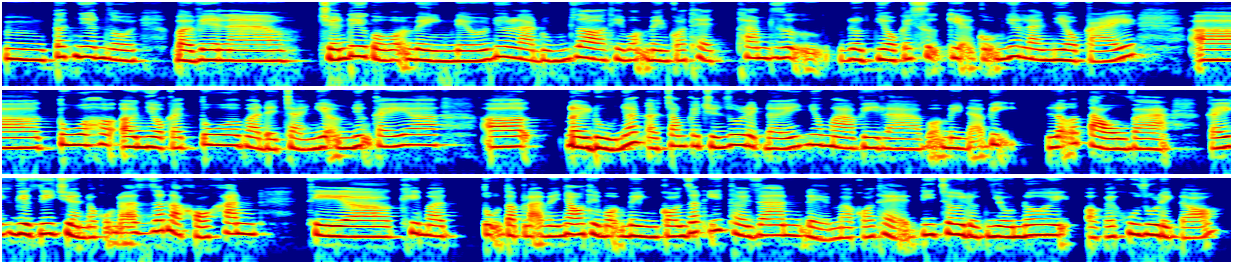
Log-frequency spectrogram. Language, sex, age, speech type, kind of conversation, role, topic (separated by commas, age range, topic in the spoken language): Vietnamese, female, 25-29, conversation, podcast, guest, Bạn có thể kể về một lần bạn bị lạc khi đi du lịch không?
